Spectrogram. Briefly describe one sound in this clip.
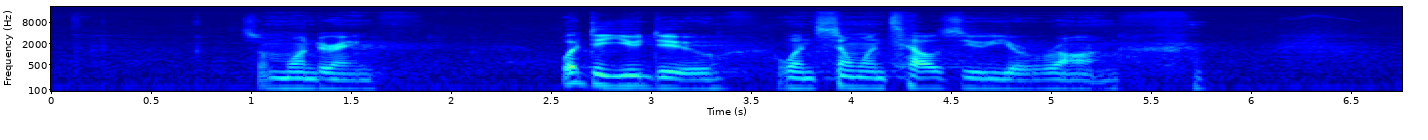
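A man speaks calmly into a microphone in a large, echoing hall.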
